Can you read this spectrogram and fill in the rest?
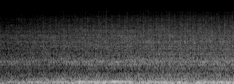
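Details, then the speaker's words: Chevy Silverado 1500 work truck: steady low rumble with even idle beat, no knocking or banging; engine idling smoothly and healthy. "It's a great truck. The engine is great. No knocking, no loud banging."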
